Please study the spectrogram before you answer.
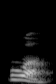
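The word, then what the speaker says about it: poor: पुअर, क्या आया, पुअर। यहाँ पर डबल ओ आर, आर का तो प्रोनाउंसिएशन लास्ट में करना ही नहीं है, यहाँ पर आ जाएगा प, पू और अ, पुअर।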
